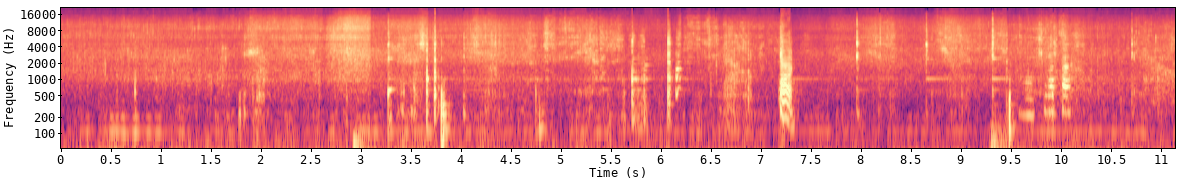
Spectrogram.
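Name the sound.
spice masala with water being stirred and fried in pan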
